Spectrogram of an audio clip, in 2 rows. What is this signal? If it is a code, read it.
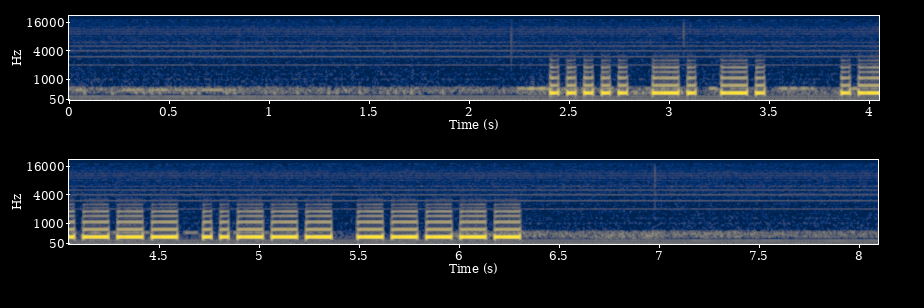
Morse code, heard as a keyed tone, about 28 wpm, 360 Hz. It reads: 5NN 120
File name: CW / kt5j wpx cw-op-k5pi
